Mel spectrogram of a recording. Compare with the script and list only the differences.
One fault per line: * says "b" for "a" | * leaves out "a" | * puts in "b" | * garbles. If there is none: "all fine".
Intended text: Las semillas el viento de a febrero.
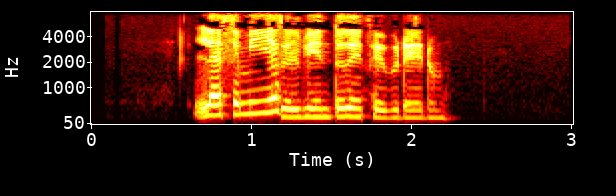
all fine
